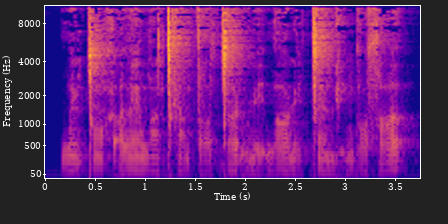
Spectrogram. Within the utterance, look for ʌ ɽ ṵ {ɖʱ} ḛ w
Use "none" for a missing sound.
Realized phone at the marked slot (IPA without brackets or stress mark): ɳ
